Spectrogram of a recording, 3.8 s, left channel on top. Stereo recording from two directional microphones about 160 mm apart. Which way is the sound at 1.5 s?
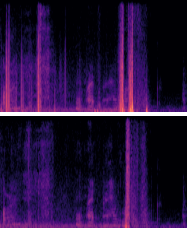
Centre (ahead or behind).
